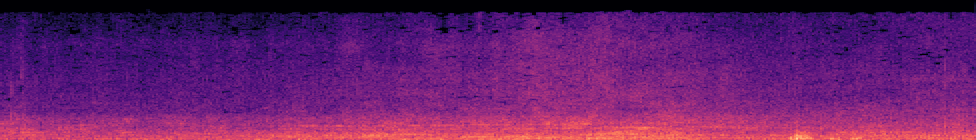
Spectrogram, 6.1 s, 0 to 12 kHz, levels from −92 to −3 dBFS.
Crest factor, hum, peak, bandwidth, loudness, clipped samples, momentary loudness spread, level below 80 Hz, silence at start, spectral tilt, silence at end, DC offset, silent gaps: 22 dB; none; -6 dBFS; 11.5 kHz; -29 LUFS; under 0.1%; 10 LU; -42 dBFS; 0 s; -6 dB/octave; 0 s; under 0.1%; none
